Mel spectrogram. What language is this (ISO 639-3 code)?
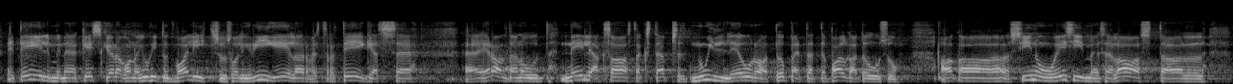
est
